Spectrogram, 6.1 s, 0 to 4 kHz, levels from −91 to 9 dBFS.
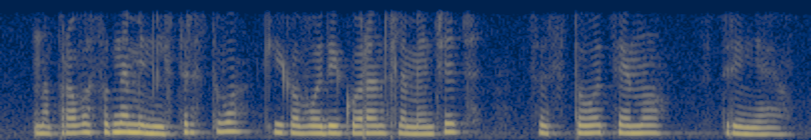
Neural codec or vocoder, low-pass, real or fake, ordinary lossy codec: none; 3.6 kHz; real; none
